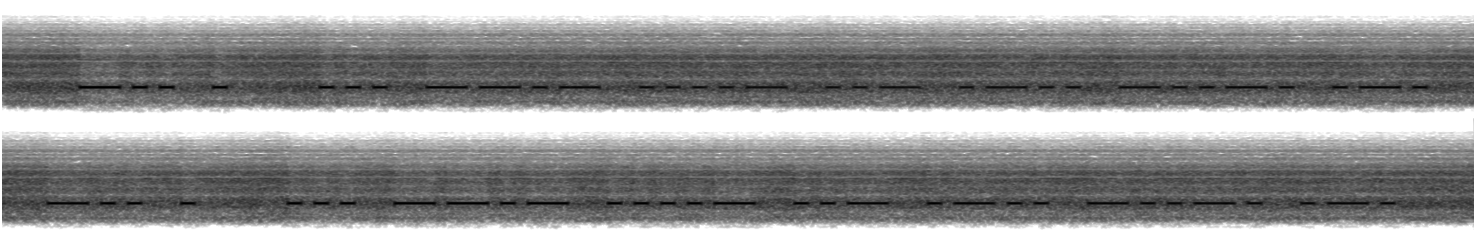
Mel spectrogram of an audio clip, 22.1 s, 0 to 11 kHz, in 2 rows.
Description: Morse code, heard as a keyed tone, machine-sent, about 12 wpm, 680 Hz, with heavy radio static. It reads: DE SQ4UL/R DE SQ4UL/R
